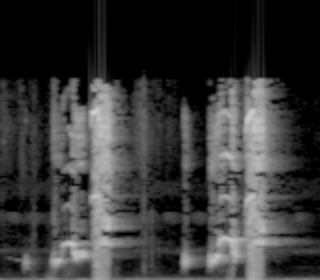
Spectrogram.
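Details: A white-rumped shama (Copsychus malabaricus) from Bahorok, Medan, sings two matching phrases about a second and a half apart. Each is a clear whistled note, quick rising chirps, then a harsh, raspy burst.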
